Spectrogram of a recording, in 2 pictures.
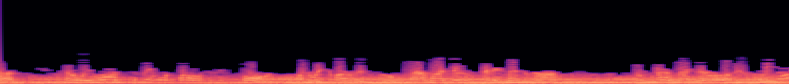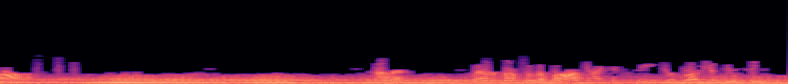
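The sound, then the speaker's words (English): Engines of pursuing airplanes drone loudly and continuously, a steady layered hum that holds throughout with slight swells, while voices talk over it now and then. “Yeah, they're right on our tail. You can hear them, dude.”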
